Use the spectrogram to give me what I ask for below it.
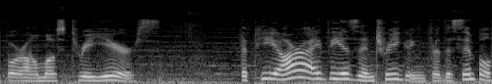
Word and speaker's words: Priv: a blackberry you get the priv pronounced priv not cry or breathe a device that s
